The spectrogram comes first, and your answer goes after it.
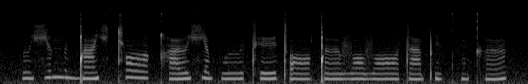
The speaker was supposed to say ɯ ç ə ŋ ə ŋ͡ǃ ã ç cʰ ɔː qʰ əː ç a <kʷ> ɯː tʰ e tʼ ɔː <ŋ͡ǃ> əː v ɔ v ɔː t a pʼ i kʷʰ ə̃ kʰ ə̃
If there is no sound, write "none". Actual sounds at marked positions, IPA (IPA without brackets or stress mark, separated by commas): kʷ, ǃ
